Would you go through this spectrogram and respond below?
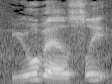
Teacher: یبصرون، با یہ حروف قلقلہ میں سے ہے تو یہاں ہم قلقلہ کریں گے، یبصرون، یوب، اور را کے اوپر پیش ہے تو را کو ہم پر پڑھیں گے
